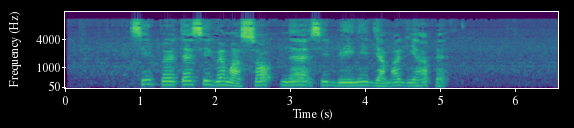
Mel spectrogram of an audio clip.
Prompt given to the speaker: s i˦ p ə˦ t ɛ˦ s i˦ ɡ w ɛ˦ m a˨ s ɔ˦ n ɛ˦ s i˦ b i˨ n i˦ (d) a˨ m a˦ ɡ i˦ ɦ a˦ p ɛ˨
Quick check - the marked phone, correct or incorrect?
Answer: correct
